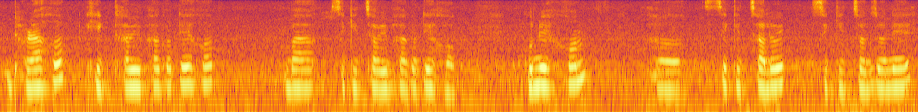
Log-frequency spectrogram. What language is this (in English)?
Assamese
